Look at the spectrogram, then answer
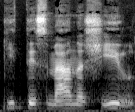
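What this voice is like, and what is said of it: Poor attempt at African accent. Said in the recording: “trying to do the accent, African, I suck at it ... African uh, accent, uh, Wakandan accent ... it's really a fake accent”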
